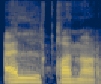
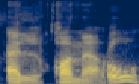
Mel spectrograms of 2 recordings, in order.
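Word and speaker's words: القمر: So al-qamar means, if you listen to me saying it, I said the lam completely. Al-qamar, and it's pronounced al-qamaru because there is a dhamma here.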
